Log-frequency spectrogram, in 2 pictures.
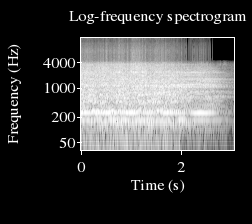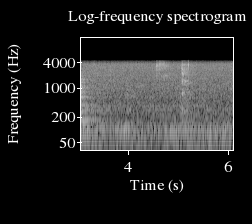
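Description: Timpani and piano playing a loud held chord that stops about two and a half seconds in and dies away within half a second. The hall is then quiet, with a couple of faint clicks.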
